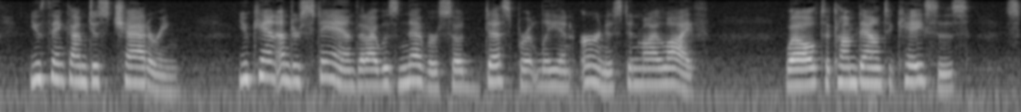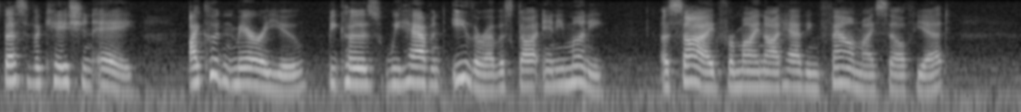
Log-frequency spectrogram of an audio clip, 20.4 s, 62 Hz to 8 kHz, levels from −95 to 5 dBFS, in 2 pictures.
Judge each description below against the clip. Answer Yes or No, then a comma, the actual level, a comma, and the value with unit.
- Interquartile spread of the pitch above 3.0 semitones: Yes, average, 4.0 semitones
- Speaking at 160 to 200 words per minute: No, average, 140 wpm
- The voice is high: Yes, high, 205 Hz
